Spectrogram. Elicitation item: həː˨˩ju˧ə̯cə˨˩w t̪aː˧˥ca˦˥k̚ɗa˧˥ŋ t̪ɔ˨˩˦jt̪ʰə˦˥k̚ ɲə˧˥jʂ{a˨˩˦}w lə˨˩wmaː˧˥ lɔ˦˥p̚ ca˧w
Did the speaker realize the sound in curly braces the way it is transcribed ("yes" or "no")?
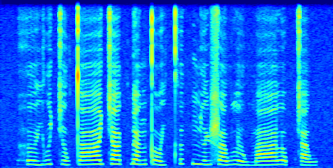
no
